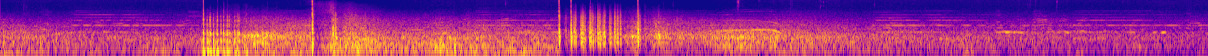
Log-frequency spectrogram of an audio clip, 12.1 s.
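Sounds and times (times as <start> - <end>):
rumble of explosions: 0.0 - 12.0
sharp firework bangs: 2.0 - 8.8.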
